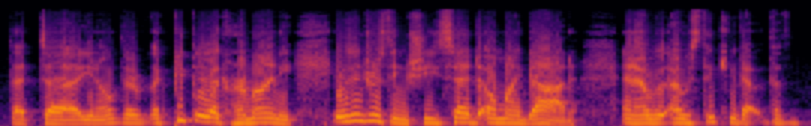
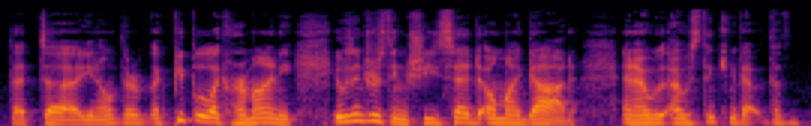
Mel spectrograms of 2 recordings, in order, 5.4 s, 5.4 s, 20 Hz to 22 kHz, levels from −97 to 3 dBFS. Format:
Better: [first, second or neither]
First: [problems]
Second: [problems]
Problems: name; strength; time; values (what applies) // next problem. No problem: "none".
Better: second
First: distortion; slight; 11% of the sound clipped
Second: none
